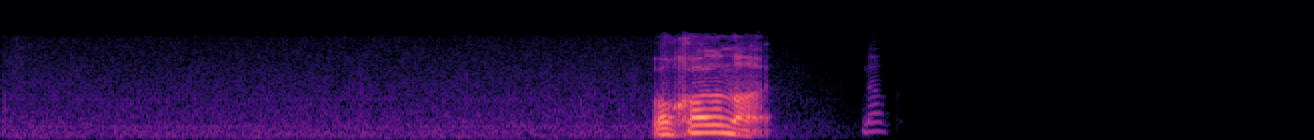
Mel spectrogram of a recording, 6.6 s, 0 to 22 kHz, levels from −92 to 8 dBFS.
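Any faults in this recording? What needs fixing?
Nothing needs fixing, as this audio shows no faults.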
